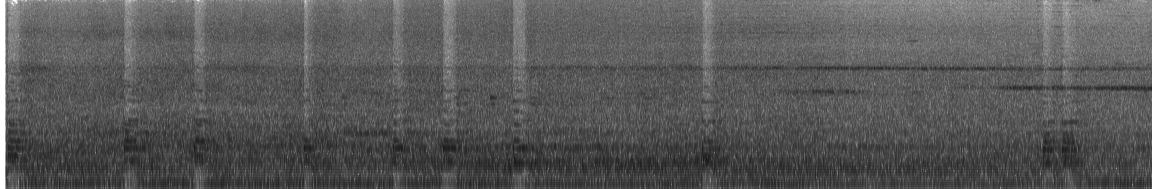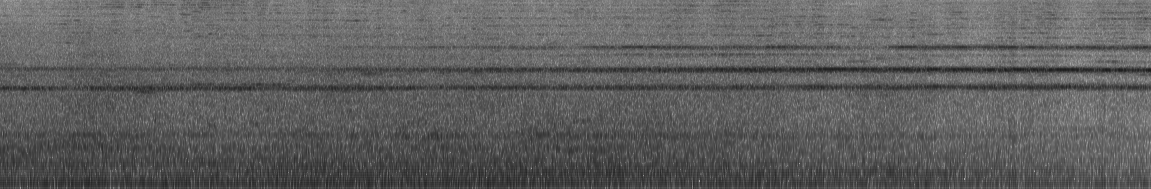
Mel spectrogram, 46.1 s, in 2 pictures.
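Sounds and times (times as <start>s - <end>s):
diesel locomotive engines under load: 0.1s - 46.0s.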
